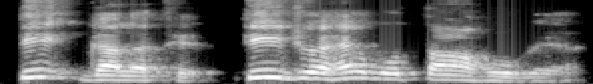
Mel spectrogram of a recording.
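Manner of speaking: ordinary talk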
